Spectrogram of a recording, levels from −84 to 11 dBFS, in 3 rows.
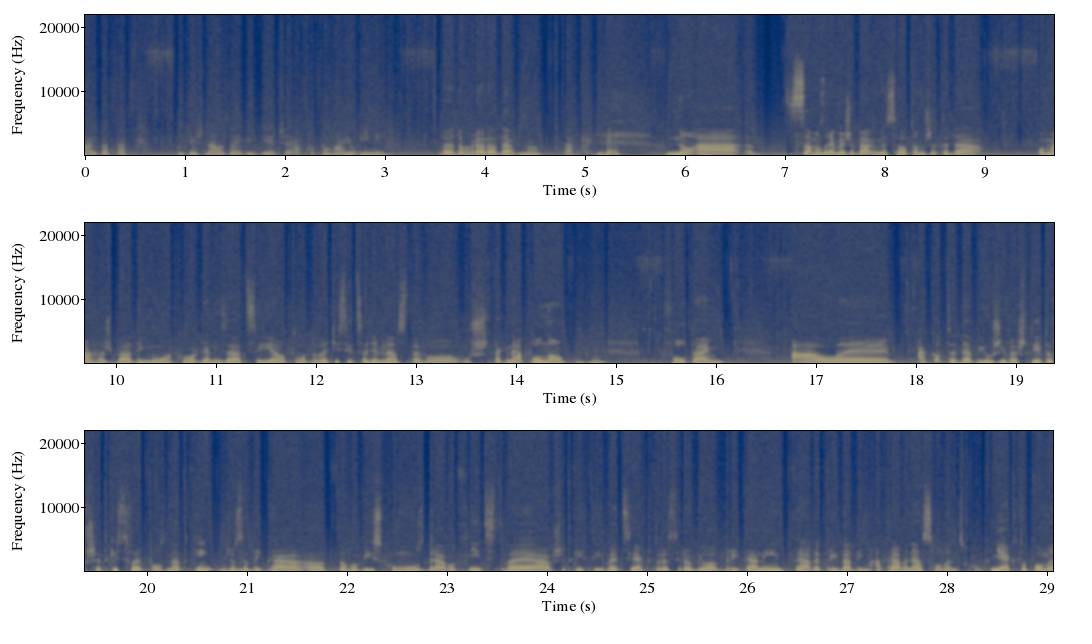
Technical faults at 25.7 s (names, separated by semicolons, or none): low bit depth without dither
